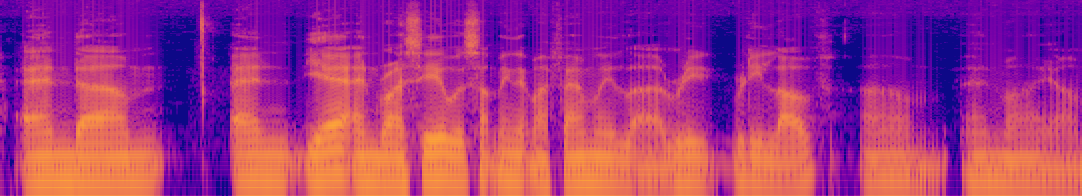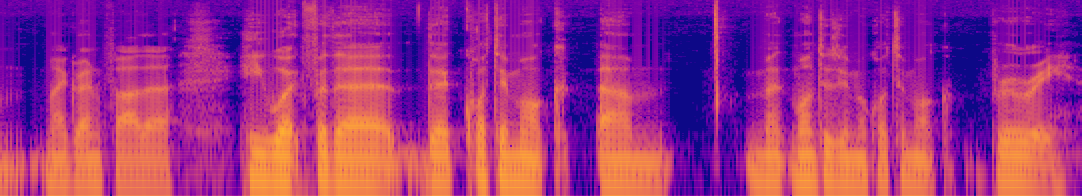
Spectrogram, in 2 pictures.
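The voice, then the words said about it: Australian accent. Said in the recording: “I'm from Australia, so I could probably pick up my accent.”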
